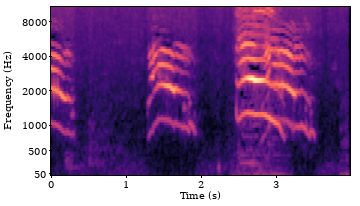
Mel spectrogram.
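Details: Three clear kitten meows, the last longest and loudest, rising slightly then falling, with near silence between calls.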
